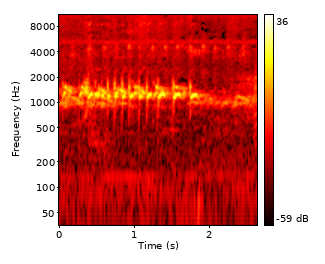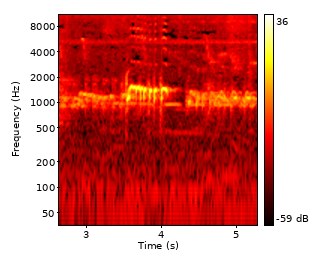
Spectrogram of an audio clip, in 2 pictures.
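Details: Many local zebra doves calling together and answering each other, used as a lure to get other doves to call; overlapping stuttering cooing notes, rapid at first, then a longer rolling phrase and a higher burst near the end.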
